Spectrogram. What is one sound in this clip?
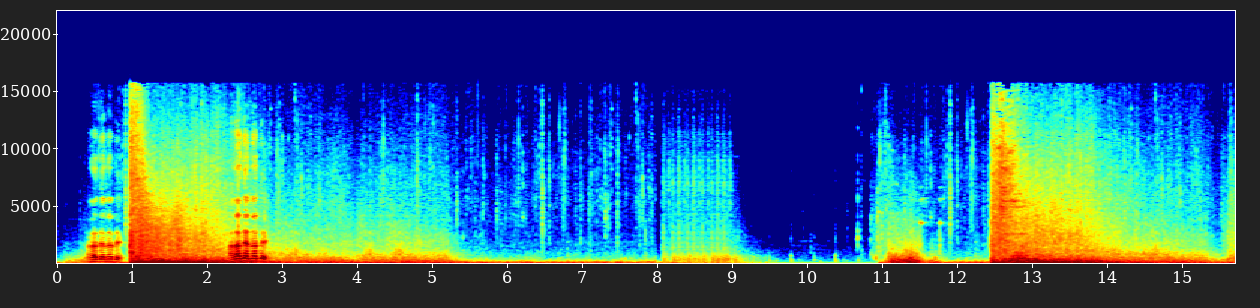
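Fire roars and crackles in a loud whoosh.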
